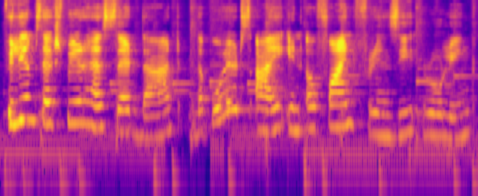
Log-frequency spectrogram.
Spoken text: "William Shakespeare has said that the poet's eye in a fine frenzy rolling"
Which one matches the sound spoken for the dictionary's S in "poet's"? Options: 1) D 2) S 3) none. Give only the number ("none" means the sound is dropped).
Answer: 2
